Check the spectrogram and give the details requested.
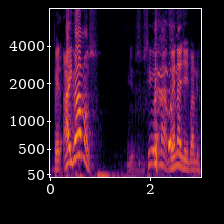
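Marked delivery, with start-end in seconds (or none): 0.3-1.0 high, loud cry on "ay", then "vamos"; AY of complaint. Shown as a demonstration. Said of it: "de queja, de ay".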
